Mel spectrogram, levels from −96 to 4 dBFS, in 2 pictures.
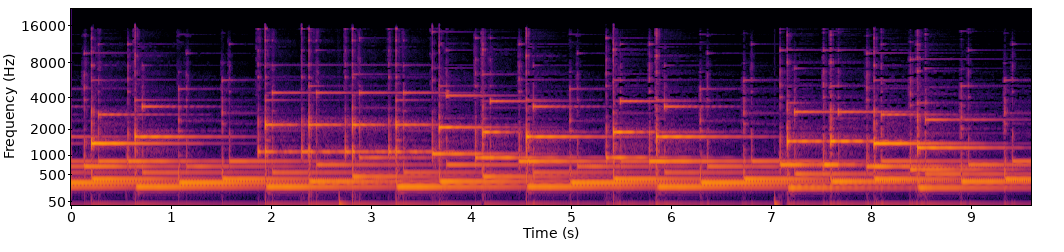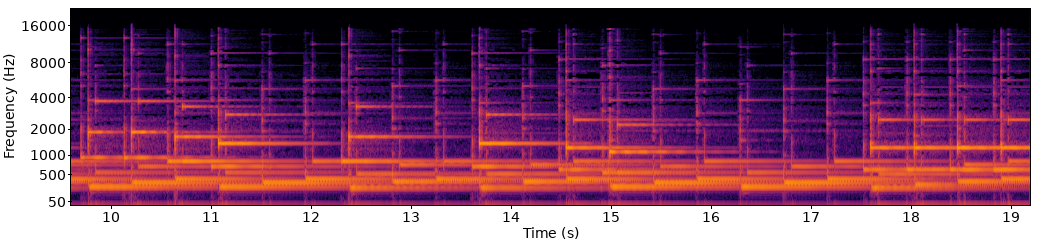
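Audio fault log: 2.68 s and 7.04 s, DC step: at each of these instants the waveform's zero line jumps suddenly by about -33 dBFS and then slides back toward centre, as a high-pass around 5 Hz pulls the offset away over a few tens of milliseconds. That abrupt shift in the baseline, followed by its slow return, is what comes through as a low thump or click at each time, while the sound itself carries on unchanged.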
